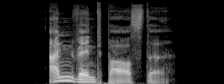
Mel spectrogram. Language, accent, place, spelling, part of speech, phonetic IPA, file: German, Germany, Berlin, anwendbarste, adjective, [ˈanvɛntbaːɐ̯stə], De-anwendbarste.ogg
- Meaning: inflection of anwendbar: 1. strong/mixed nominative/accusative feminine singular superlative degree 2. strong nominative/accusative plural superlative degree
